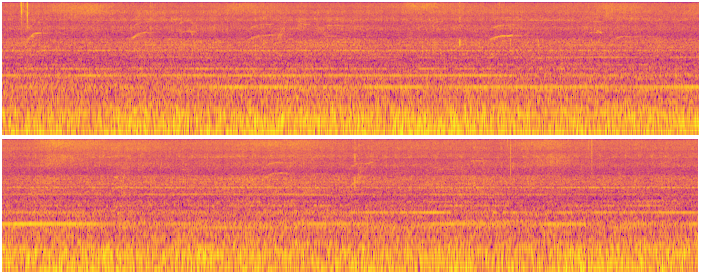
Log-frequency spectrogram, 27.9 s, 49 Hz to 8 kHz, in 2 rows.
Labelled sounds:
4.9	5.7	killer whale, 2.0 to 4.3 kHz

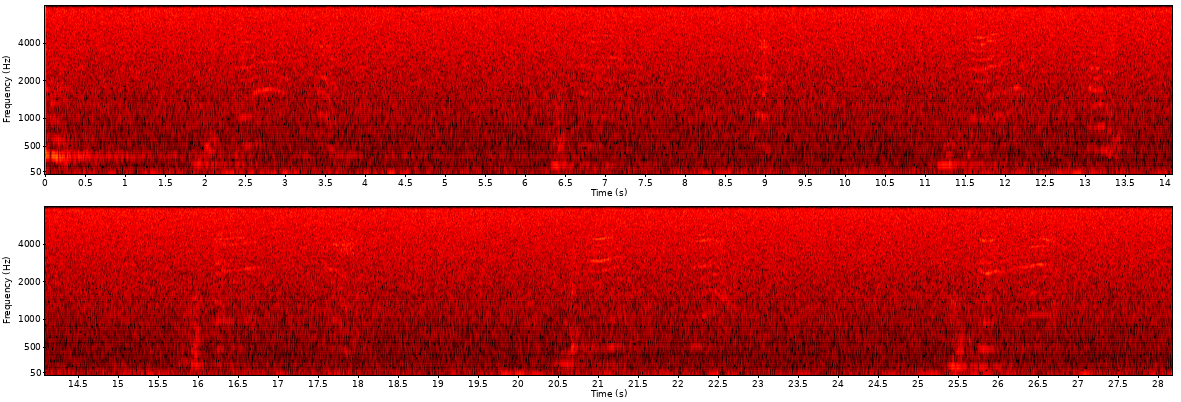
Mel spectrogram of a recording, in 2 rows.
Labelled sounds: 2.6	3.0	humpback whale, 1.5 to 2.9 kHz
7.0	7.2	humpback whale, 2.8 to 3.1 kHz
11.5	12.2	humpback whale, 1.6 to 2.7 kHz
16.6	16.8	humpback whale, 2.5 to 2.7 kHz
20.9	21.2	humpback whale, 2.9 to 4.6 kHz
22.2	22.5	humpback whale, 2.6 to 4.4 kHz
25.7	26.7	humpback whale, 1.0 to 2.8 kHz

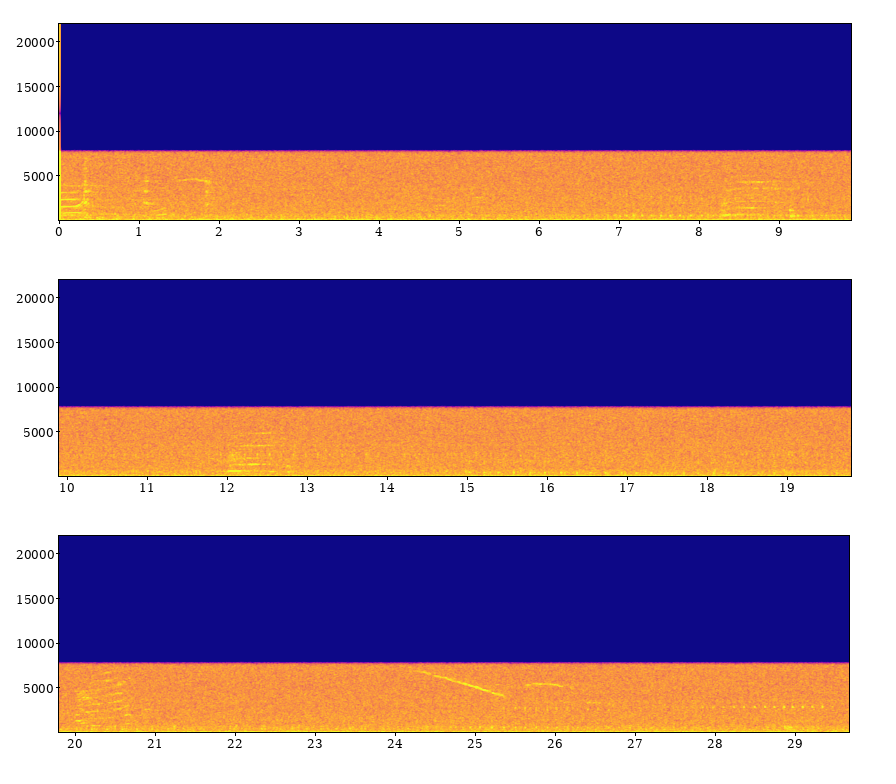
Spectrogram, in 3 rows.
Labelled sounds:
0.0	0.4	killer whale, northern resident, G clan, 0.80 to 4.1 kHz
1.0	2.0	killer whale, northern resident, G clan, 1.5 to 4.7 kHz
8.5	8.7	killer whale, northern resident, G clan, 1.3 to 1.5 kHz
24.2	25.4	killer whale, northern resident, G clan, 4.1 to 6.9 kHz
25.7	26.1	killer whale, northern resident, G clan, 5.1 to 5.6 kHz

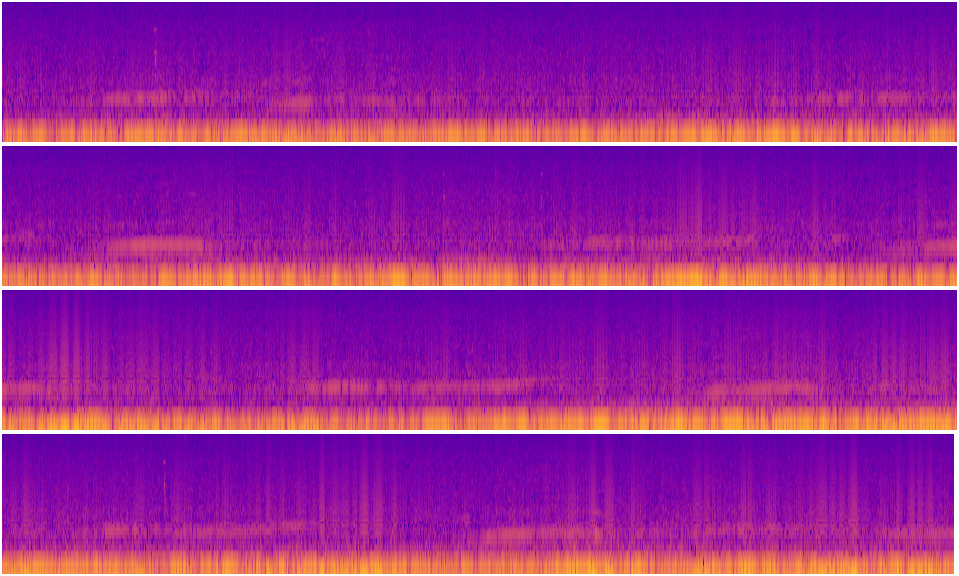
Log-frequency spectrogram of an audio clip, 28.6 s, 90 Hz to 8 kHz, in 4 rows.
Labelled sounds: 2.2	2.5	humpback whale, 2.2 to 2.5 kHz

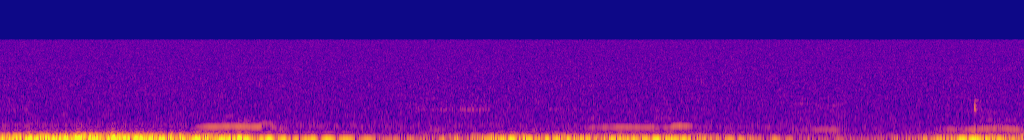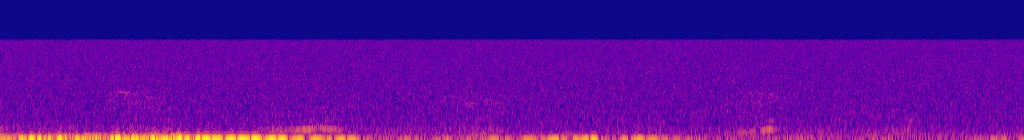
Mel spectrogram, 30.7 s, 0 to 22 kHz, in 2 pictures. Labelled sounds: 17.1	17.3	humpback whale, 1.4 to 1.7 kHz

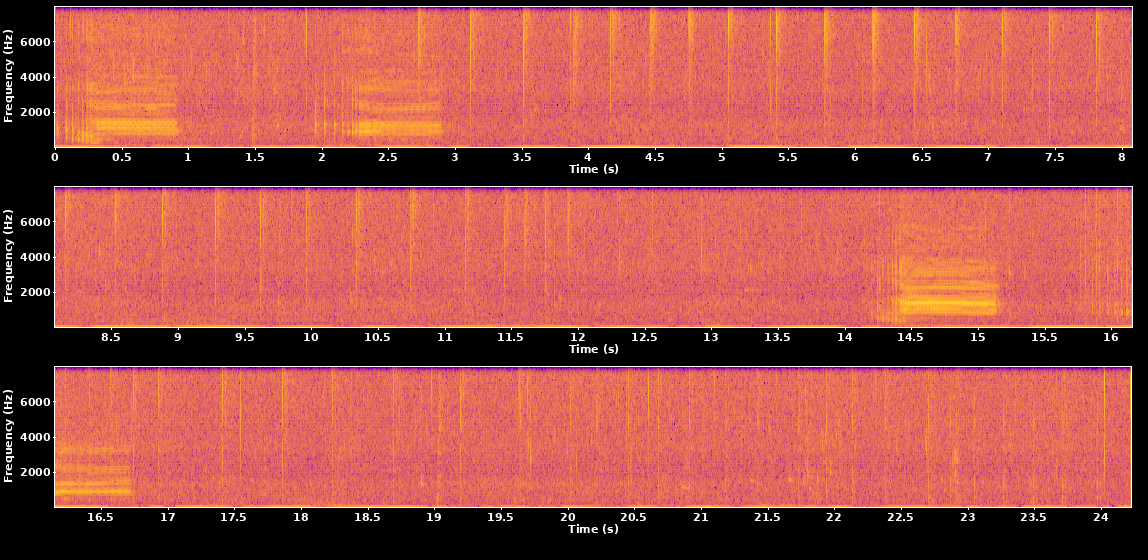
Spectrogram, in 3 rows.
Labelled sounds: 0.0	1.0	killer whale, southern resident, J pod, call S04, 0.12 to 8.0 kHz
1.9	2.9	killer whale, southern resident, J pod, call S04, 0.42 to 6.5 kHz
14.2	15.2	killer whale, southern resident, J pod, call S04, 0.17 to 8.0 kHz
16.0	16.8	killer whale, southern resident, J pod, call S04, 0.33 to 4.4 kHz
16.9	21.9	vessel noise, 0 to 8.0 kHz

